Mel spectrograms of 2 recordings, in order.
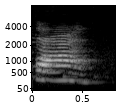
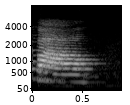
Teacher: हमने दो वर्ड बोला है, एक अनुनासिक है एक निरनुनासिक है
